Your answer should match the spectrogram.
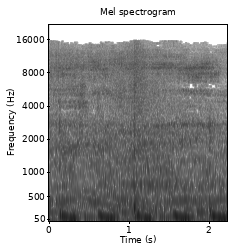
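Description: Electronic music with a pounding beat of low bass kicks that drop in pitch, about four a second.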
